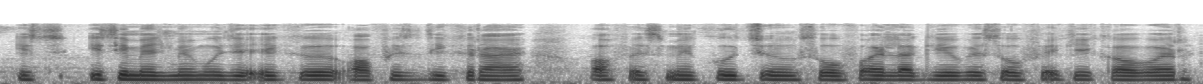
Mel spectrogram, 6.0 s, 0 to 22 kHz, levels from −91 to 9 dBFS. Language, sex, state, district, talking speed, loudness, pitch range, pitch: Hindi, male, Bihar, Jamui, 200 wpm, -16 LUFS, 145-155 Hz, 150 Hz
